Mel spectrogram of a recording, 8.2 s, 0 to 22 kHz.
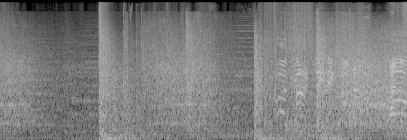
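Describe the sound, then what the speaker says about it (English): A Panther tank in Company of Heroes 2 fires heavy booming shots while rockets streak and burst, two sharp loud blasts followed by rumbling battle noise, with a commentator talking over it. "Panther 4 firing away. Rockets flying here, not quite hitting anything."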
